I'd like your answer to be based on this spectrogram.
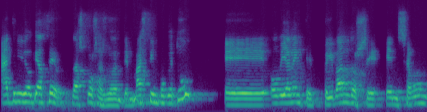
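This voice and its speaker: A high-pitched male voice, moderate in pace, with ordinary variation in pitch. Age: 20s. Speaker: fitness coach and entrepreneur. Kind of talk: casual chat.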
